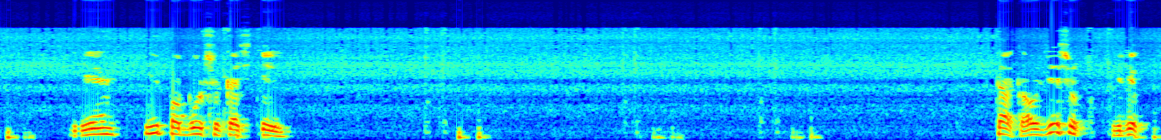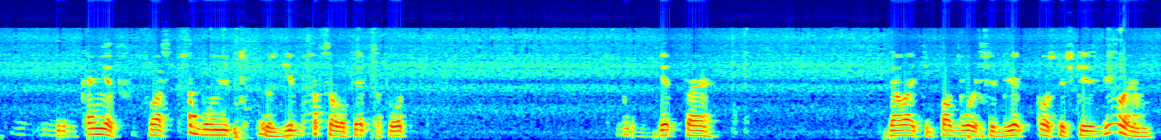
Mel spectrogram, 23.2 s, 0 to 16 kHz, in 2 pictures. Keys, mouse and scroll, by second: 0.1 e, 2.1 click, 2.3 e, 4.2 click, 6.2 click, 7.5 click, 10.8 click, 11.3 e, 14.7 shift+middle click, 21.2 g, 22.5 click.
